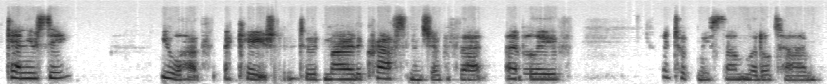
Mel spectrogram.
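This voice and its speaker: A woman's voice: fairly high pitch, steady tone, unhurried, breathy edge, no echo, dull audio. A woman acting a cold, vengeful murderer in a radio play, speaking with formal, sardonic politeness as he mocks his victim. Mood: mocking, menacing.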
